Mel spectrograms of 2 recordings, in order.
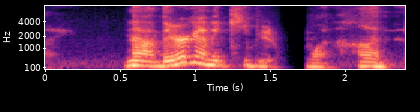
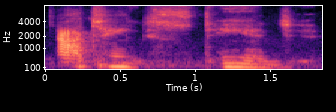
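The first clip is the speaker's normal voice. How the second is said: whisper; 5 semitones lower, 9 dB quieter, much slower than usual. Retold or imitated. Whispered line in the rant.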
